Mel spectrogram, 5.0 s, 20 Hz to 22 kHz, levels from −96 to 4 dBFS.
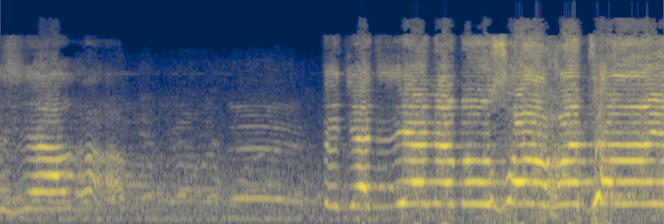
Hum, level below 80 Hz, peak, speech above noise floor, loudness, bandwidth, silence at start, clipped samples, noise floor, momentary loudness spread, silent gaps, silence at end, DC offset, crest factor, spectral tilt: none; -44 dBFS; 0 dBFS; 23 dB; -9 LUFS; 16 kHz; 0 s; under 0.1%; -32 dBFS; 21 LU; none; 0 s; under 0.1%; 12 dB; -1 dB/octave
